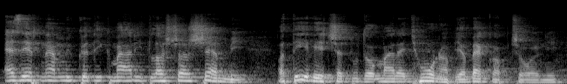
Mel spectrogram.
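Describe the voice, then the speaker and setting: A man's voice: on the high side, dark tone, pitched above the performer's own voice, natural voice. A man reading out a kindly elderly aunt, talking in a fussing, raised voice. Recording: echoey room.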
